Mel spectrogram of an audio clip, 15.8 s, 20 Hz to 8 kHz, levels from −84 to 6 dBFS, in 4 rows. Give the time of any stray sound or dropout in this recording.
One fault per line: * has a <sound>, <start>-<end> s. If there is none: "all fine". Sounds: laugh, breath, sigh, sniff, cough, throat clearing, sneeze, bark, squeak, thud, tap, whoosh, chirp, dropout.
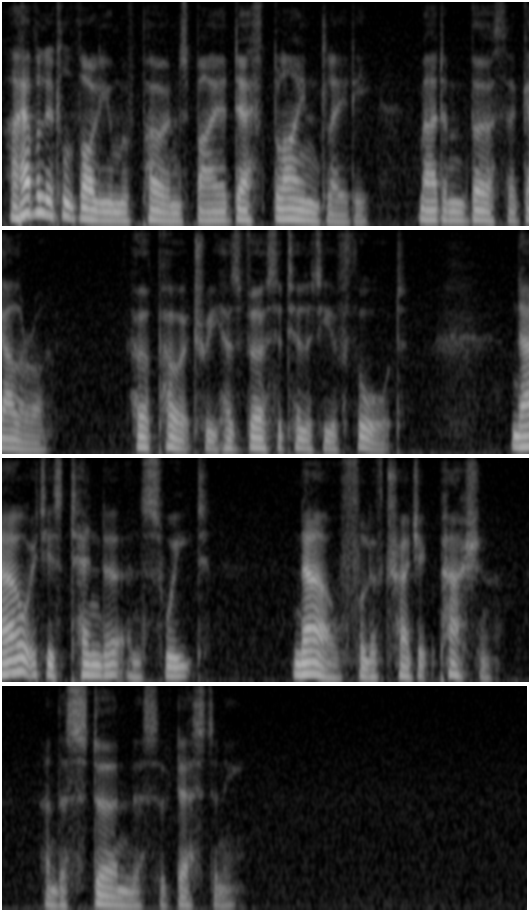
all fine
